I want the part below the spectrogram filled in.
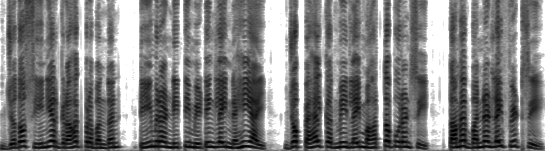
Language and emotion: Punjabi, angry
